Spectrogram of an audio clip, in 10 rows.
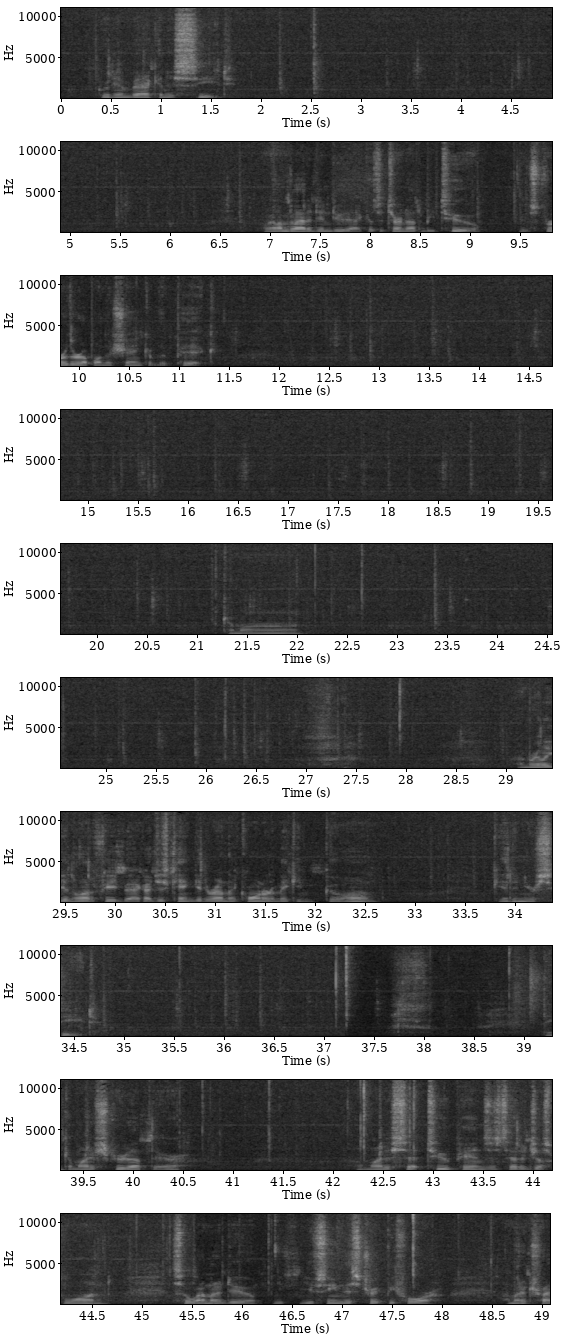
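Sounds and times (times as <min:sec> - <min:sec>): faint steady hum: 0:00.0 - 0:49.0.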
